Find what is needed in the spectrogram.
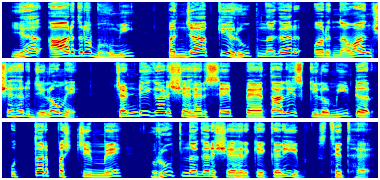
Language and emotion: Hindi, neutral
